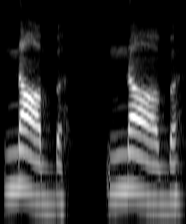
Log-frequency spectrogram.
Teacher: kalau kata knob dibaca sendiri nih, nggak nyambung dengan kata yang lain, B-nya itu memantul kayak kol-kolah.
